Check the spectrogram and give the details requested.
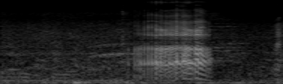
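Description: A macaw gives one loud, raspy squawk lasting about half a second, harsh and broad in tone, against quiet background murmur.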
